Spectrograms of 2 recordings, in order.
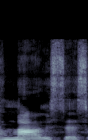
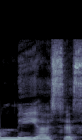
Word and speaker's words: meiosis: then we also have meiosis or meosis as some people pronounce it um cells reproduced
